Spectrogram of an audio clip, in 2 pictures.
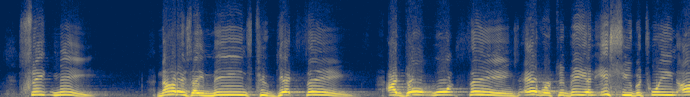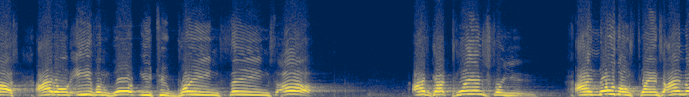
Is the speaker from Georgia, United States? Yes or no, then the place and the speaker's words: yes; Georgia, United States; folks, I'm from South Georgia, and you tell it like it is in South Georgia.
